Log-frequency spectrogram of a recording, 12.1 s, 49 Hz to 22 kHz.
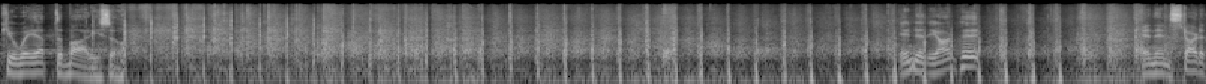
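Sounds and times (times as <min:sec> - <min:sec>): cupped hands slapping body: 0:01.2 - 0:12.0.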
